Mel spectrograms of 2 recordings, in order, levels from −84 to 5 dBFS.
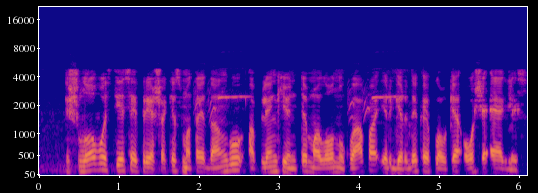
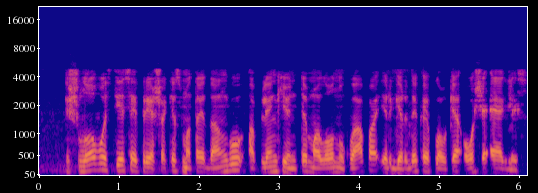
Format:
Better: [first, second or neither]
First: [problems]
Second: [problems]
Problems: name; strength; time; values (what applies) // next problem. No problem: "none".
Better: second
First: background sound (Bird); 14 dB below the speech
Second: none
